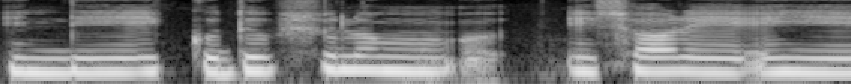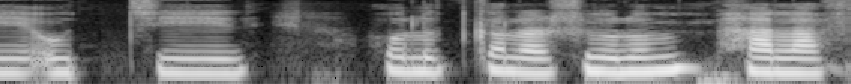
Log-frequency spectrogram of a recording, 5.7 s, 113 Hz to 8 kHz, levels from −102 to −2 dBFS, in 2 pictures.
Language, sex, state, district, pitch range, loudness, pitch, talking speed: Chakma, female, Tripura, Dhalai, 210-225 Hz, -20 LUFS, 215 Hz, 125 wpm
